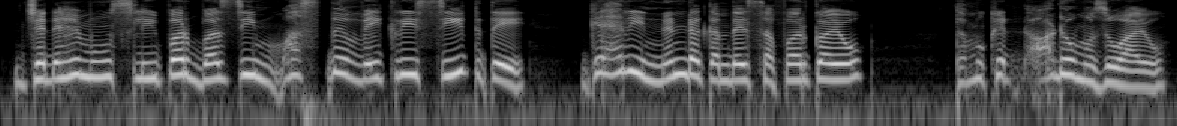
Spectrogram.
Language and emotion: Sindhi, happy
